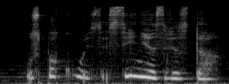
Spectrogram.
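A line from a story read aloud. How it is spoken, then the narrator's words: Pleading babble. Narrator (Russian): умоляюще лепетал он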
